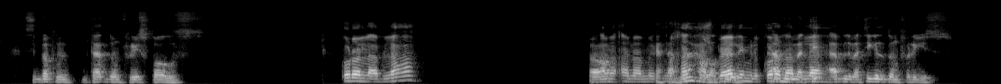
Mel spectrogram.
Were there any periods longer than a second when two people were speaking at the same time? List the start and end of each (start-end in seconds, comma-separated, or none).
6.0-8.4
